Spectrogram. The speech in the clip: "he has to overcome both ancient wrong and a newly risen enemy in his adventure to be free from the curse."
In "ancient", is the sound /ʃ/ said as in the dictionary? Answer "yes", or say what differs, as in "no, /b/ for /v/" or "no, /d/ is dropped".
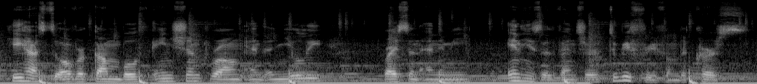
yes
